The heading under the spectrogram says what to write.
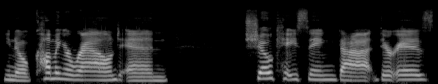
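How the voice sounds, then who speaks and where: A woman's voice: mid-range voice, slow pace, clear, resonant tone, no room sound. Woman, stuffy from a cold, chatty podcast host, dry close sound. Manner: chatty, animated, laughs often. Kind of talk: casual chat.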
